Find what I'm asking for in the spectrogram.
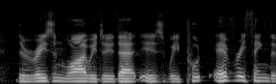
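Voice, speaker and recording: Medium-pitched male speech in an Australian accent. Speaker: spiritual teacher. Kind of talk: seminar presentation. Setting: hall with live audience, recorded on camera. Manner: drops the endings off words; halting, many fillers and restarts.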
